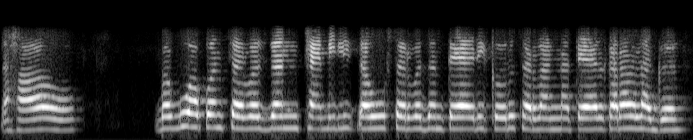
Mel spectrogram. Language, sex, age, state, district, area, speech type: Marathi, female, 18-30, Maharashtra, Washim, urban, conversation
